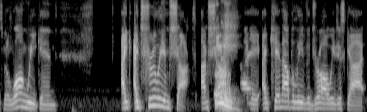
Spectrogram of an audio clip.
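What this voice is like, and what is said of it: Hoarse, worn-out voice. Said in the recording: “My voice is gone.”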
